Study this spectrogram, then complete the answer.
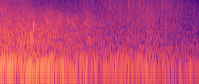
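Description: A Confringo fire spell bursts in the Hogwarts Legacy video game, giving a deep, rumbling blast that rolls on steadily for about two seconds, loud and close with no talk.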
